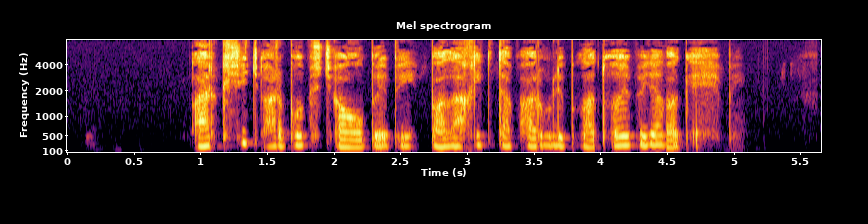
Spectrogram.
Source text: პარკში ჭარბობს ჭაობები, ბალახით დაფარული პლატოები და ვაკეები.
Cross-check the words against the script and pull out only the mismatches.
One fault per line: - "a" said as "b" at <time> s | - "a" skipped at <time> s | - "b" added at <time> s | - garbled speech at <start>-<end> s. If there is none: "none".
none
